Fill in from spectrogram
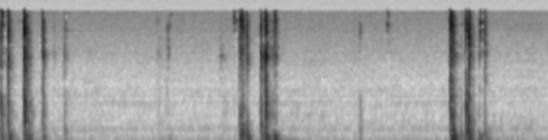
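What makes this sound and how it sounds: A gold mat is tapped with metal finger rings: nine short, soft clicking taps in three quick bursts with a lone tap between, each dying away almost at once. The taps are mostly low and dull with a little bright click on top, against a quiet background.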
